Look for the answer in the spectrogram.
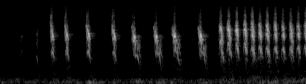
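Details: A scaly-breasted munia sings one of three song variations, mixing in borrowed sparrow, siskin and canary elements. Eight spaced, bright chirps lead into a quicker, tightly packed chattering trill.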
